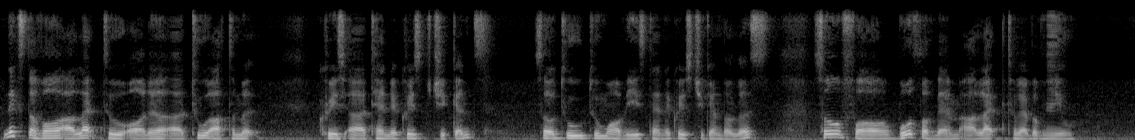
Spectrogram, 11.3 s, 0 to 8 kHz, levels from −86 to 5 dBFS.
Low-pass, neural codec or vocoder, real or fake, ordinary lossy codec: 7.2 kHz; codec, 16 kHz in and 24 kHz out, 1 kbps, XY-Tokenizer; fake; none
